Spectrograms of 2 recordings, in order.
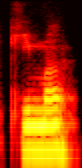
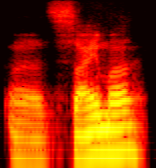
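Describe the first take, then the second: First: The word begins with a K sound. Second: The word begins with an S sound. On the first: This is the Greek pronunciation. "in Greek, apparently you pronounce it kima" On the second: This is the commonly heard pronunciation. "I often hear this pronounced saima"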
